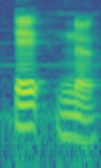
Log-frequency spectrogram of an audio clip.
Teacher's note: en el femenino no hay ninguna nasal, es como una e española más una n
